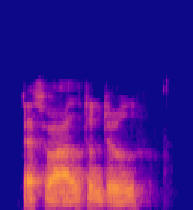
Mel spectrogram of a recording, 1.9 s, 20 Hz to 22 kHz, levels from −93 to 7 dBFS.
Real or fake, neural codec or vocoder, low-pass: fake; codec, 16 kHz, 8 kbps, FreqCodec, smaller model; 5.4 kHz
